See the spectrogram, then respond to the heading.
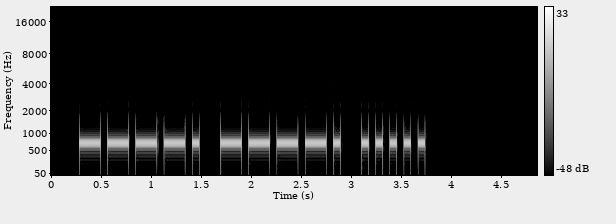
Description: Morse code, heard as a keyed tone, about 17 wpm, 700 Hz. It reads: 995
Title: Numbers - 3-Digit 17wpm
